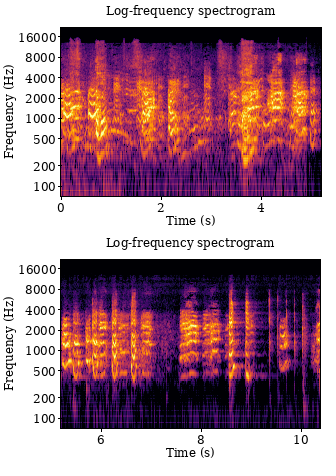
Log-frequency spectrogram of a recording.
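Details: Seals calling in a loud, crowded chorus: overlapping honking, barking cries with rich harmonics, dense at first, then thinning to separate short hoarse yelps and bleats in the last half.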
